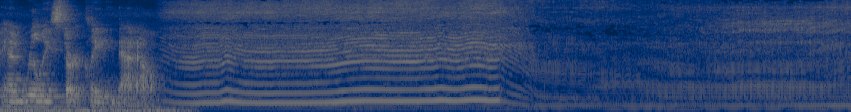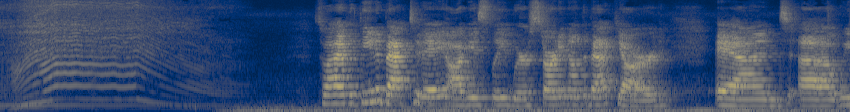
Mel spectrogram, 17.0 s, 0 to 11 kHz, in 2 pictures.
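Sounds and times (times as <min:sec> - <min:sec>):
chainsaw cutting log: 0:01.6 - 0:11.0.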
